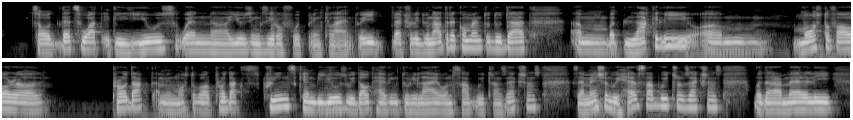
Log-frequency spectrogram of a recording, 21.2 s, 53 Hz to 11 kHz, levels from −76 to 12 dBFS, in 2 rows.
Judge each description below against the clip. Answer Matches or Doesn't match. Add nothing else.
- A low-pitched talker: Matches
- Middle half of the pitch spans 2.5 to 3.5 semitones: Matches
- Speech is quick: Doesn't match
